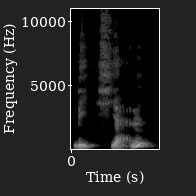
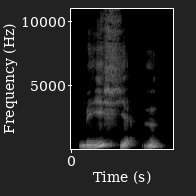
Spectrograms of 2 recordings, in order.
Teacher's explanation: It is a bit of awkward that the two princes' names sound exactly the same in English, but in Chinese, one of them pronounced in the second tone, and the younger one's name pronounced in the third tone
